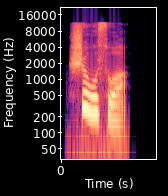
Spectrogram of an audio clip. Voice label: "事务所", Chinese

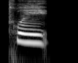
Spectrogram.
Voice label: "推", Chinese

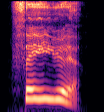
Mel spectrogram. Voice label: "飞跃", Chinese

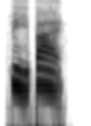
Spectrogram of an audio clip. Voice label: "礼拜", Chinese

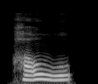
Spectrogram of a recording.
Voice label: "毫无", Chinese

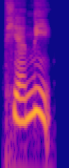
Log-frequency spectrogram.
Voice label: "甜蜜", Chinese

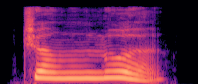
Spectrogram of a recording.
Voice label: "争论", Chinese

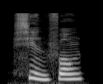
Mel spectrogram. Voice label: "信封", Chinese

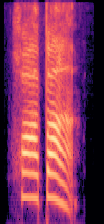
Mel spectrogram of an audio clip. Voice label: "花瓣", Chinese

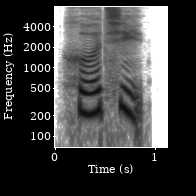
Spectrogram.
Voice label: "和气", Chinese

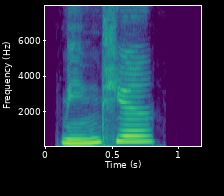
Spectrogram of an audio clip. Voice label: "明天", Chinese

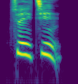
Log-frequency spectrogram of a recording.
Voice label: "最近", Chinese

